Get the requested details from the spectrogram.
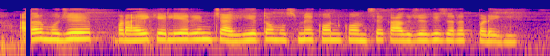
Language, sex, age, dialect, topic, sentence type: Hindi, male, 36-40, Hindustani Malvi Khadi Boli, banking, question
